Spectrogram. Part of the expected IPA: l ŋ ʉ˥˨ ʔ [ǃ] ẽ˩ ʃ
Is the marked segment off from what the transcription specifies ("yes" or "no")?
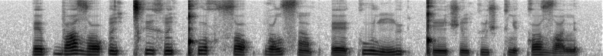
no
